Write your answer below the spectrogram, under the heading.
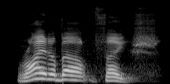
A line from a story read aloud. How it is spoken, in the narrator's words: The 69-year-old veteran of two wars took his place on the parade ground and called out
